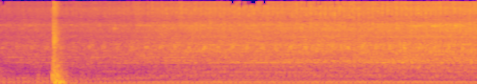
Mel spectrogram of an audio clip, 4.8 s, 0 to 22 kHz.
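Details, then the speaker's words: 1993 Dodge Grand Caravan LE, about 166,357 miles, idling after a new water pump, idler, tensioner and belt plus fresh oil, transmission fluid and coolant; even, quiet idle with no growling pulley, so the noise is fixed. "I don't hear no growley pulley that's for sure yep sounds nice and quiet that was our main problem"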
